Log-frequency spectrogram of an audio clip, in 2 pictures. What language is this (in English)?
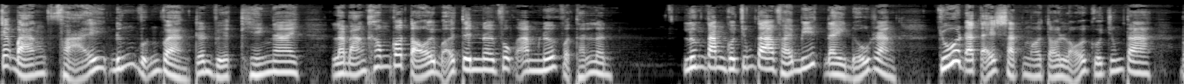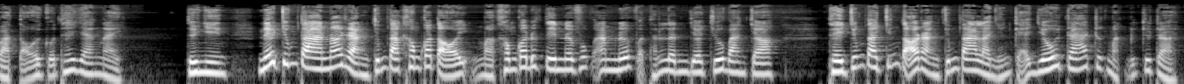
Vietnamese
